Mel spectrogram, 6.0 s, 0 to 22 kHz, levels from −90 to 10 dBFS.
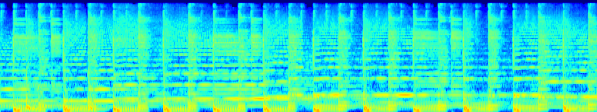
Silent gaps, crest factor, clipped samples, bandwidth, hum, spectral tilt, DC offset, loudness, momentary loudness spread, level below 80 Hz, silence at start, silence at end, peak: none; 14 dB; under 0.1%; 19.5 kHz; none; -3.5 dB/octave; under 0.1%; -24 LUFS; 2 LU; -36 dBFS; 0 s; 0 s; -10 dBFS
